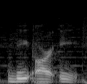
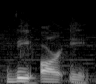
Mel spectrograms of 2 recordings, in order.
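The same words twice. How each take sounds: The two takes are said the same way.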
